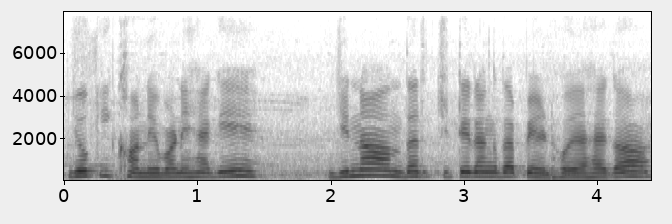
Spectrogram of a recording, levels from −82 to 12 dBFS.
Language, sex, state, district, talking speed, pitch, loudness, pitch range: Punjabi, male, Punjab, Kapurthala, 190 wpm, 220 Hz, -15 LUFS, 190-235 Hz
